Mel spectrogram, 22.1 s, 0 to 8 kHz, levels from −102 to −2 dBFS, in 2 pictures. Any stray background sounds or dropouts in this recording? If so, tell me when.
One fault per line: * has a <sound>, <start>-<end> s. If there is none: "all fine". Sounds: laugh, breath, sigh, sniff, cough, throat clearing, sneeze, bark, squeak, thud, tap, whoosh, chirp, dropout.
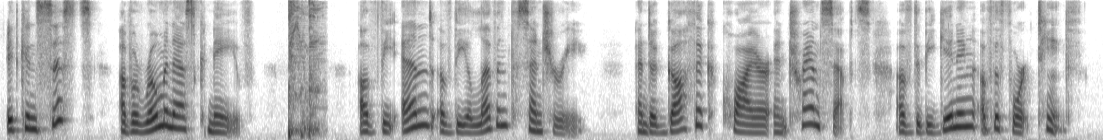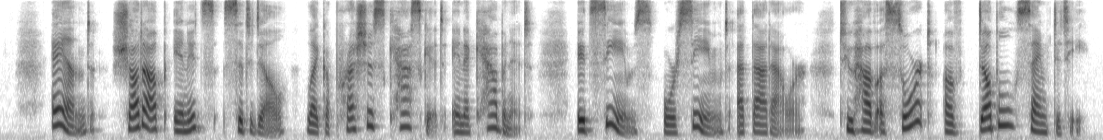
* has a thud, 2.9-3.3 s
